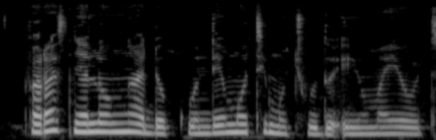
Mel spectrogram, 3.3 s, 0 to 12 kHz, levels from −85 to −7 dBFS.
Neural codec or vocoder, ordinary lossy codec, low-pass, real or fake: none; none; 10.8 kHz; real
